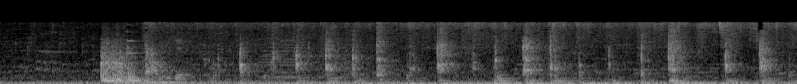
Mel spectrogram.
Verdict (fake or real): real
